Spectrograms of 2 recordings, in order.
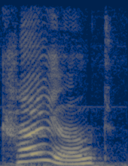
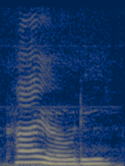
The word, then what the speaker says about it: coyote: there really are factoid coyote can be pronounced coyote or coyote clumsy coyote said i'll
